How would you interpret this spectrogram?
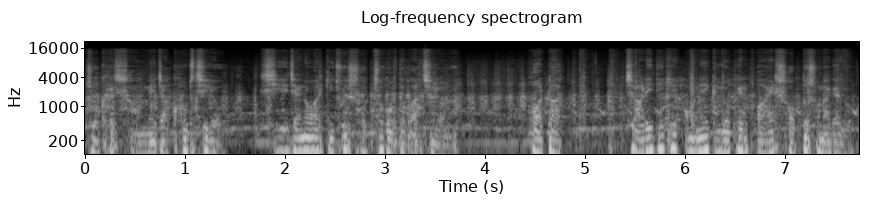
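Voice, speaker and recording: A man with a Bengali accent narrating a scripted horror story in a measured, suspenseful, dramatic way. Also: lowish voice, fairly even intonation, very noisy. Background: music.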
